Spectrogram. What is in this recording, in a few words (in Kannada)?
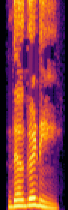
"ದಗಡಿ", Kannada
